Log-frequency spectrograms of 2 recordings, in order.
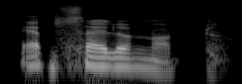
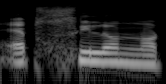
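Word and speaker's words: epsilon naught: এটা এটাকে কিভাবে উচ্চারণ করে সেটা লিখছি, এপসাইলন নট, এপসাইলন নট। ওকে, বা কখনো এপসিলন নট এভাবে বলে অনেকে।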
